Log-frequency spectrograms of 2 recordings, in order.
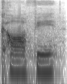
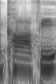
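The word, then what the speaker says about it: Ko-fi: I did also fire up the coffee, I believe it's pronounced coffee account for Puget Sound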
